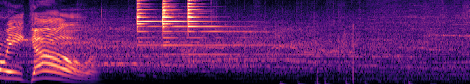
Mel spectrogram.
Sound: bell dinging

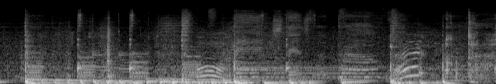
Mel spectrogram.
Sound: sheets rustling

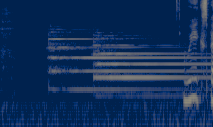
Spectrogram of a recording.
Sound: doorbell

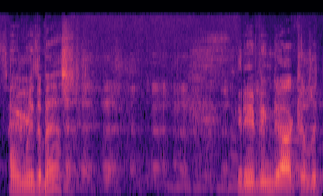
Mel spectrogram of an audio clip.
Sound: laughing

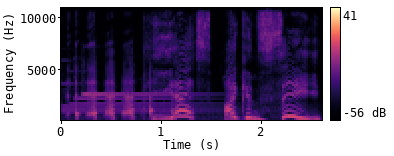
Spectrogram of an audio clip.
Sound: laughs

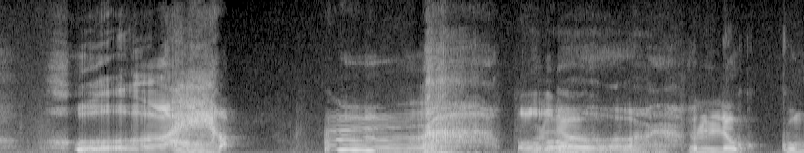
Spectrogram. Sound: yawns

